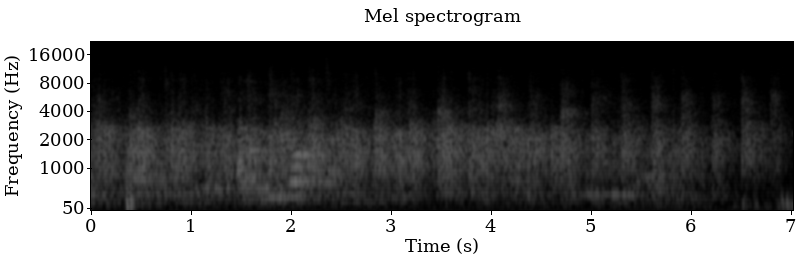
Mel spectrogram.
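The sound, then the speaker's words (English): A crowd claps their hands to the Lord steadily for about seven seconds, a dense wash of many hands clapping at once, with faint voices and a few brief vocal tones mixed in. “Uh, in Jesus' name, uh, would you clap your hands to the Lord with all of your might?”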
